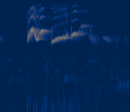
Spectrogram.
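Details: Singing male orange-headed thrush, lure for stimulating song: a loud looping whistle then a long rising slurred whistle, ending in quieter lower warbled notes.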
